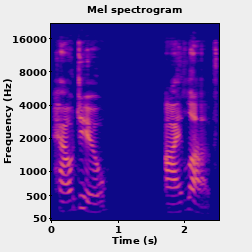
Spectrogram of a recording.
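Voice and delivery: "How do", "I love" in separated pairs; "How do... I love" as two iambs; stressed beats. Shown as a demonstration. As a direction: pause between pairs, leaning on "do" and "love". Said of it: "That shows where everything is stressed".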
